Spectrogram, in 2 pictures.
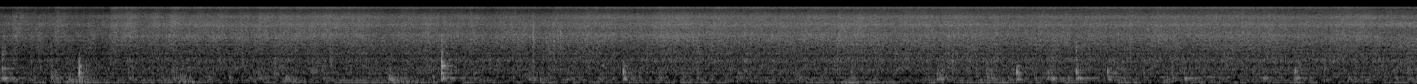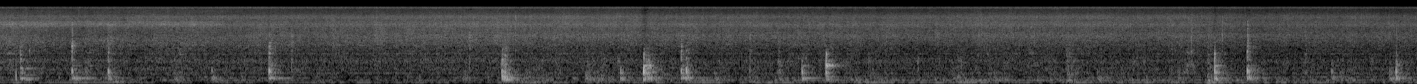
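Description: Sliced onions and freshly added garlic paste sizzling in hot mustard oil in a wok. From about halfway in, a spatula stirs them, knocking and scraping against the pan in scattered clicks.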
